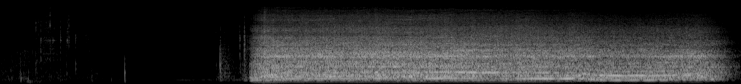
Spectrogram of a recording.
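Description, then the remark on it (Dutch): Early in the morning, a coffee grinder starts up after a few small clicks and handling noises, then runs loudly and steadily for about five seconds, a dense whirring crunch of coffee beans being ground, before cutting off. “De koffie, koffiebonen staan eh, te malen.”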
